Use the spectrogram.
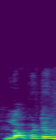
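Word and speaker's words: L'Hôpital: H silent इसमें लॉपिटल rule. लॉपिटल rule is very very important as फॉर as your competition exams are concerned. H silent रहता है इसमें, हॉस्पिटल नहीं बोलते, लॉपिटल rule बोलते हैं इसको, ठीक है.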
